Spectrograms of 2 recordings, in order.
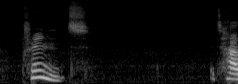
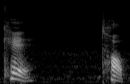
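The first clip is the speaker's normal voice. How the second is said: "K, top" as two separate beats; split into syllables; 5 semitones lower than usual. Shown as a demonstration. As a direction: pause between "K" and "top". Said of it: "we divide it into two parts".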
